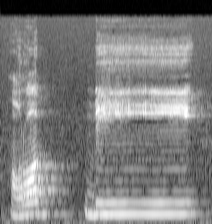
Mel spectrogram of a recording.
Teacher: या साकिन से पहले ज़ेर है हमने खींचा है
